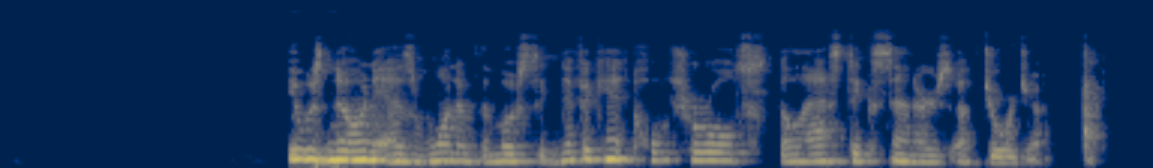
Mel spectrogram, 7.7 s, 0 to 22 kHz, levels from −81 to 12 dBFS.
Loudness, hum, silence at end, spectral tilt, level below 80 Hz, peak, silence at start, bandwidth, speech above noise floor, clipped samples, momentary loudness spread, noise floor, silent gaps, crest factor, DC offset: -18 LUFS; none; 0.4 s; -6.5 dB/octave; -52 dBFS; 0 dBFS; 1.9 s; 7.6 kHz; over 73 dB; under 0.1%; 19 LU; under -90 dBFS; none; 18 dB; under 0.1%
